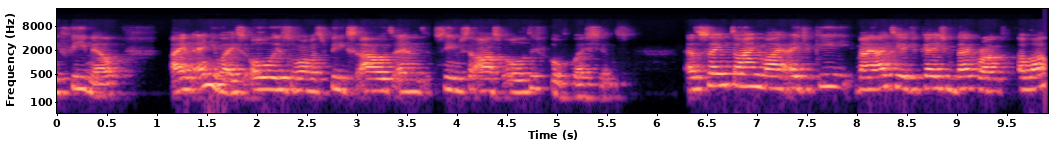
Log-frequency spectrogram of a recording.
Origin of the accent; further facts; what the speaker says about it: Netherlands; moved away as an adult; also born or lived in Chicago, United States / Geneva, Switzerland; now in Belgium; I was born and I grew up in the Netherlands in a pretty stable family environment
